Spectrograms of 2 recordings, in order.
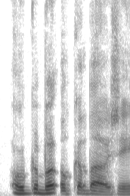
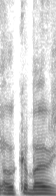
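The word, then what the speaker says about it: Okoboji: Lake Okab Okaboji. Okaboji, that's how you pronounce it.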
